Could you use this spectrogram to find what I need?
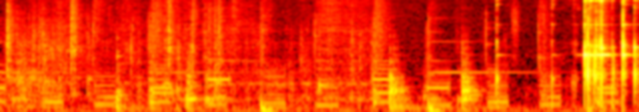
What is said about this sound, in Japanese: グラスにたっぷり氷を入れてチョコドリンクを注ぐだけ。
